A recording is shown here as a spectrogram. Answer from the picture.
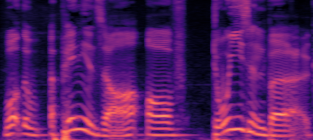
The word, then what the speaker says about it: Duesenberg: I just didn't know how you pronounce it. Duesenberg. Duesenberg. Right.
